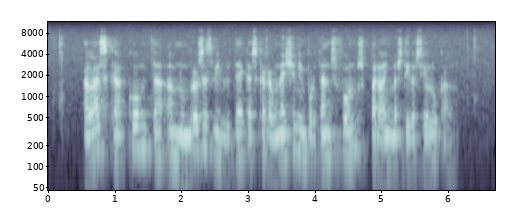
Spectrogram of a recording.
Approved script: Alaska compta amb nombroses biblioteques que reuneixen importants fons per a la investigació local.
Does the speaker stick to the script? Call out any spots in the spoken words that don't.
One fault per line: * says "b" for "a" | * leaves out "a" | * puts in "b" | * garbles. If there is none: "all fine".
all fine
